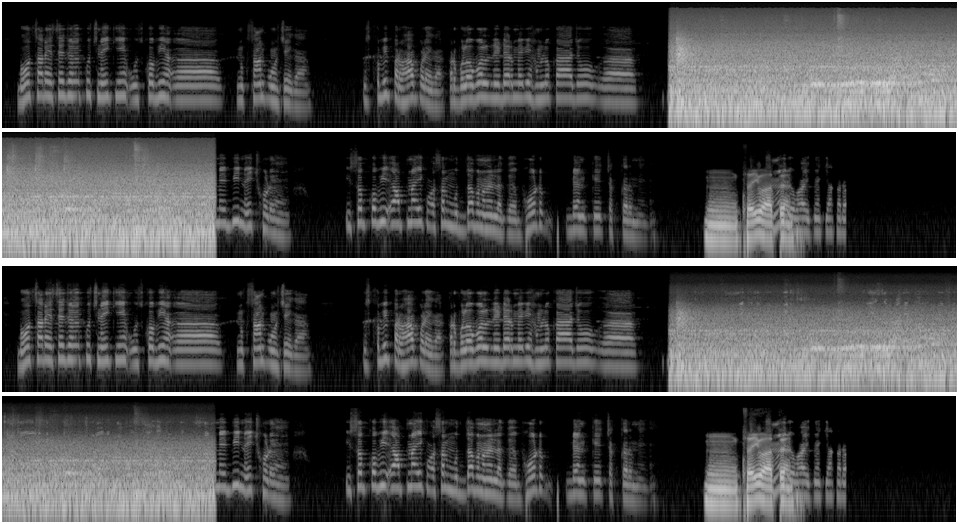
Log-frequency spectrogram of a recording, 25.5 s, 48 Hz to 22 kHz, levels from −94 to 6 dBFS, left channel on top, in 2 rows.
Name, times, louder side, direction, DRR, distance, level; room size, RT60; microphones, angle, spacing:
voice 1, 0.2-4.1 4.8-8.5 9.2-11.0 11.4-16.6 17.3-21.3 22.8-24.0, right 2 dB, 30° right, 3.4 m, -41 dB
sound 1, 8.9-15.6, left 5 dB, 80° left, 0.5 m, -19 dB
voice 2, 22.1-23.3, right 3 dB, 55° right, 0.7 m, -25 dB
head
